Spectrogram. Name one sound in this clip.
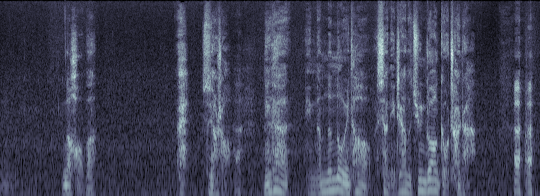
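A young man speaks in a cheerful, lively voice.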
